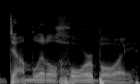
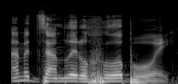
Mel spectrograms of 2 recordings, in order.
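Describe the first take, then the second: First: Said in the usual way. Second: Higher, louder put-on hooker voice. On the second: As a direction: repeat it as a hammed-up hooker. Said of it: "any hookers that sound like that?".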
